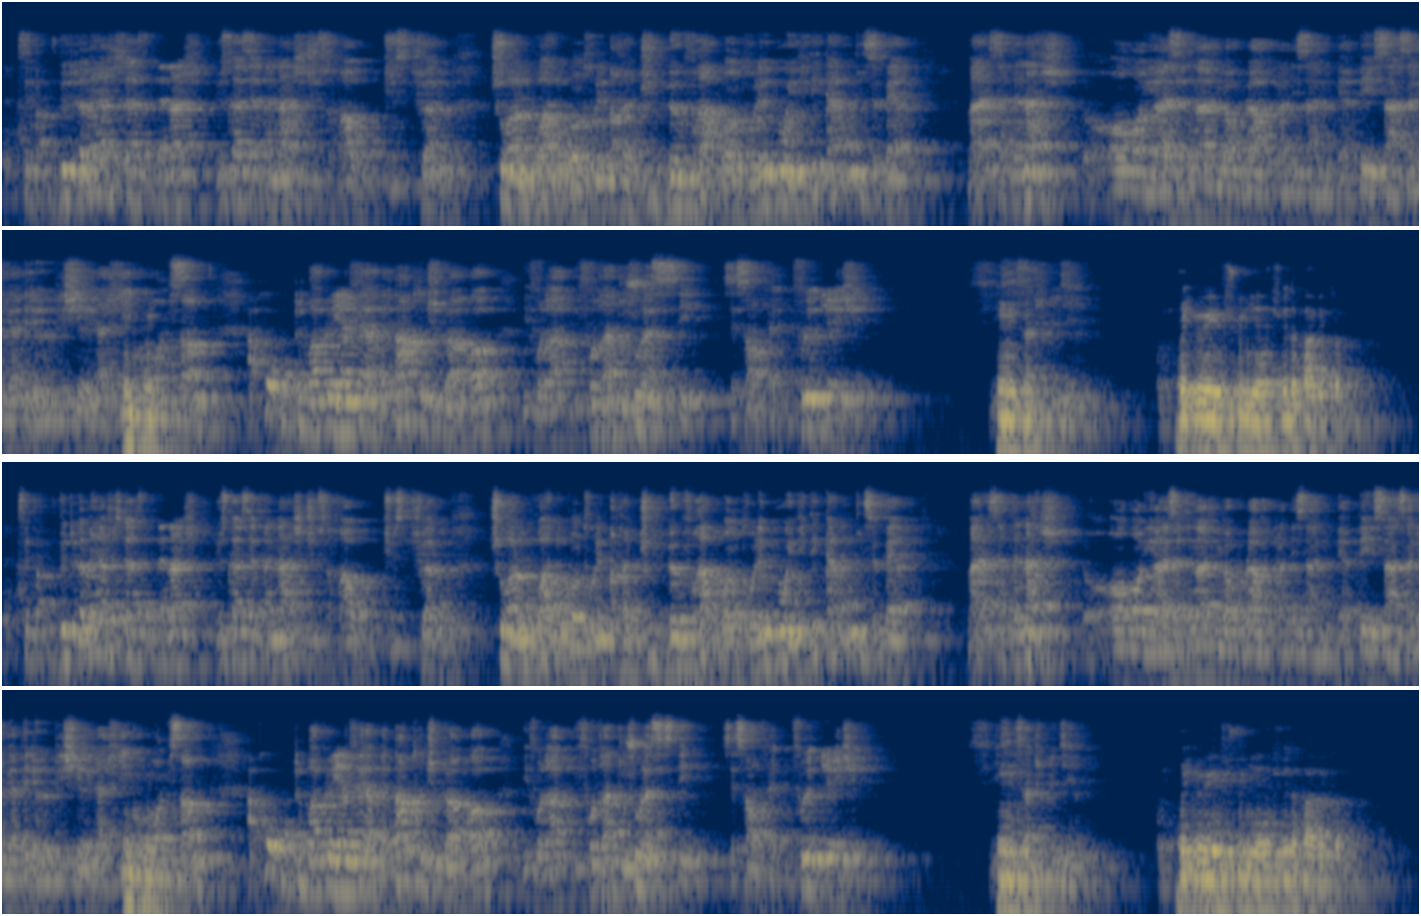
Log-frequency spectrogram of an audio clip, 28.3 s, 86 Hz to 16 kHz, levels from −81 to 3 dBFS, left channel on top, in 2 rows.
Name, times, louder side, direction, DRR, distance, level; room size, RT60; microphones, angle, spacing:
voice 1, 0.1-9.1 9.7-21.1 21.4-22.8 23.9-25.0 25.7-25.9, right 1 dB, 25° right, -1 dB, 4.2 m, -34 dB
voice 2, 15.4-15.7 24.1-24.5 25.9-27.6, left 2 dB, 45° left, 3 dB, 1.5 m, -26 dB
26.0 x 14.5 x 2.2 m, 0.97 s
head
